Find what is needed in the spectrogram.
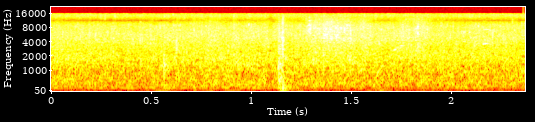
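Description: Steady low background hiss, with one short click a little over a second in.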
